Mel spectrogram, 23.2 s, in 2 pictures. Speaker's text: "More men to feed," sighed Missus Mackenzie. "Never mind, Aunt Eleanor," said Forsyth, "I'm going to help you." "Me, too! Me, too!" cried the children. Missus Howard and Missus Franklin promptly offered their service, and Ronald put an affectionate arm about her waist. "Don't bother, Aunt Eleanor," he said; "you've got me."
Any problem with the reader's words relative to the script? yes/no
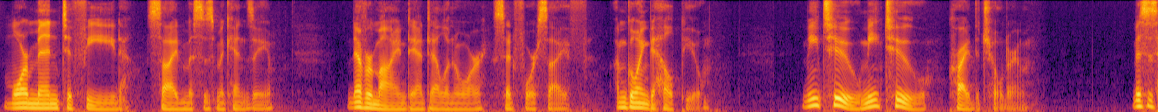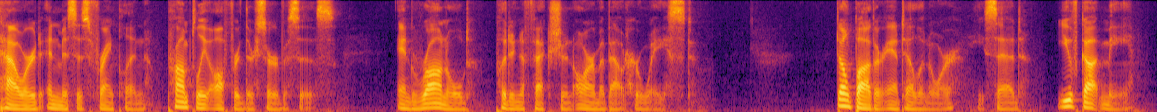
yes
